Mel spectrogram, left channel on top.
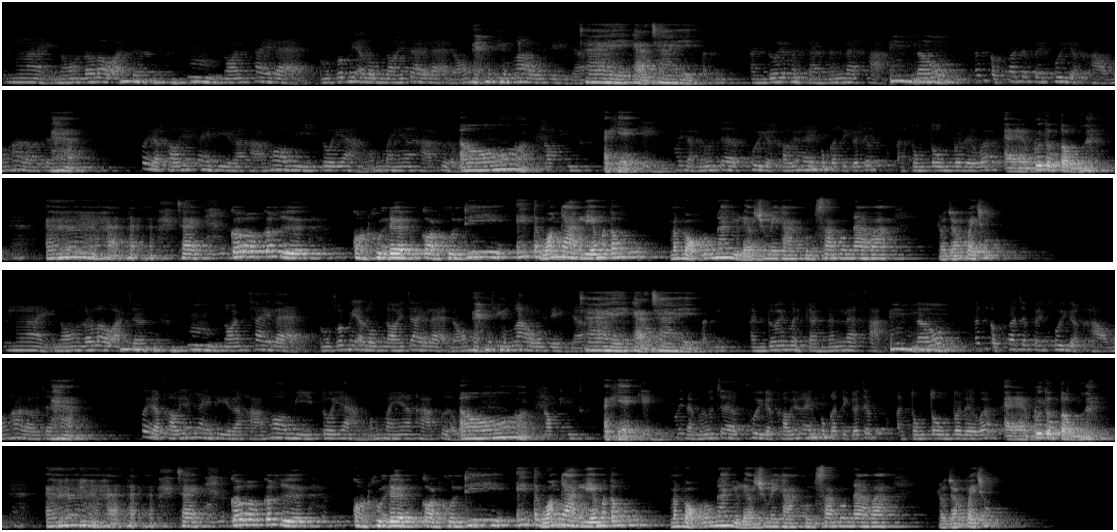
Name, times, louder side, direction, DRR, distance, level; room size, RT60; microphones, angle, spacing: voice 1, 0.0-1.5 1.8-6.1 6.4-6.5 7.0-8.8 9.1-9.4 9.7-11.8 12.5-15.8 16.3-22.0 22.4-22.5 22.8-23.4 24.3-24.7 25.5-25.6 26.0-26.4, right 1 dB, 70° right, 2 dB, 1.9 m, -34 dB
voice 2, 1.2-1.8 4.7-5.1 5.8-6.9 8.9-9.5 11.6-11.8 15.7-16.4 17.1-17.4 19.2-19.3 21.1-22.1 22.7-25.4 25.8-28.7 28.9-31.3 31.6-32.1, equal, 10° right, 1 dB, 1.3 m, -23 dB
10.5 x 9.0 x 4.3 m, 0.75 s
head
